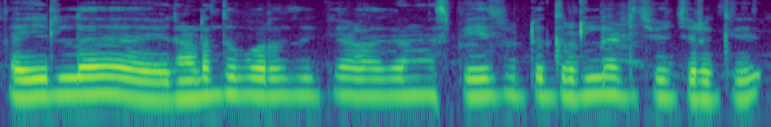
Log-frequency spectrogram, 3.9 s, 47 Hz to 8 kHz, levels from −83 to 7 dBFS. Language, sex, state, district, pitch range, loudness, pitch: Tamil, male, Tamil Nadu, Kanyakumari, 160-175 Hz, -14 LUFS, 170 Hz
